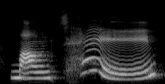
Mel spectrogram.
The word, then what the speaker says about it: mountain: glottal T so now Americans want to say Mountain instead what they will do they would they would say so they won't pronounce this T here let me just write so they won't say Mountain I made this cross here just because I wanted to mention that they won't pronounce their T so it's Mound um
